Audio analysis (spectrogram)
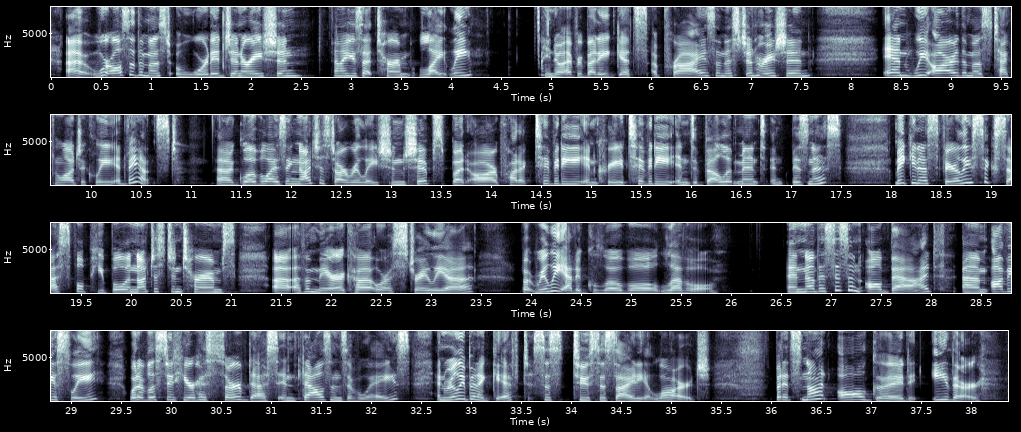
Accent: United States; accent: American; my American accent

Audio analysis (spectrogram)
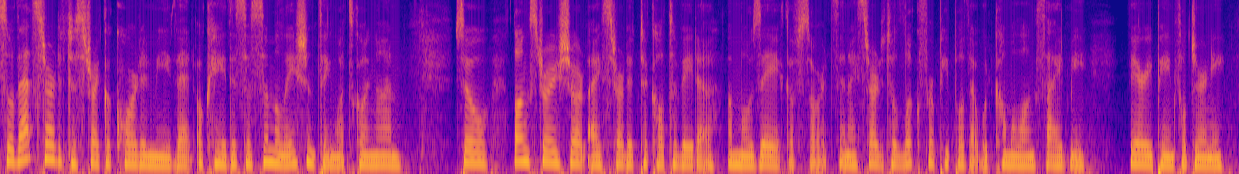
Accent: Canada; moved away as an adult; now in United States; I grew up in Canada and I lived there for a little over twenty-two years

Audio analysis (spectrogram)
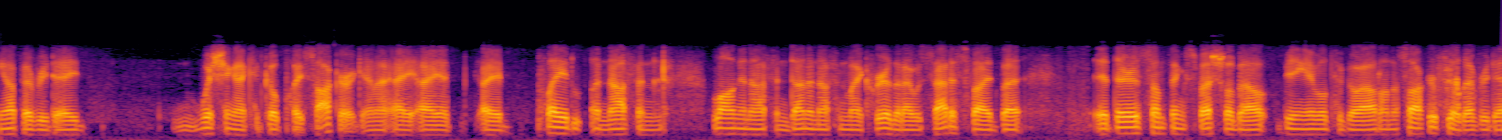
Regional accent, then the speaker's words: Southern California, United States; moved away as an adult; now in León, Mexico; I grew up in Southern California

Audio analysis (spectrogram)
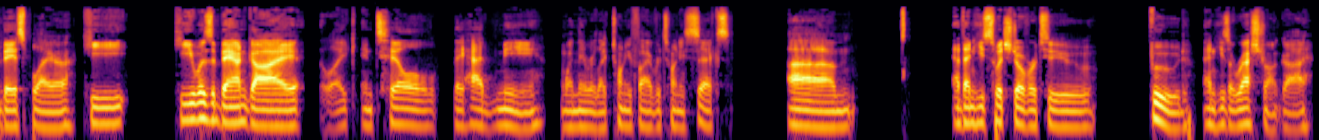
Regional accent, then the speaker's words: Sea Cliff, New York, United States; I grew up on Long Island in a, uh, a town in Nassau County on the North Shore called Seacliff

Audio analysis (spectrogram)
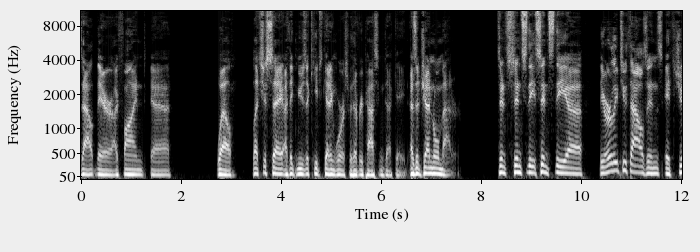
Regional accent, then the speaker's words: New York City, New York, United States; I grew up in New York City.

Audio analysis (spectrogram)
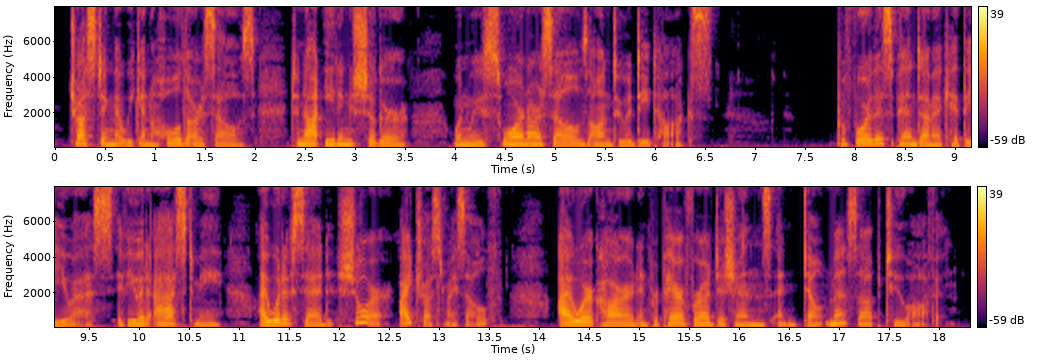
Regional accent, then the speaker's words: Philadelphia, Pennsylvania, United States; as a Philadelphian, as someone who's, you know, from there

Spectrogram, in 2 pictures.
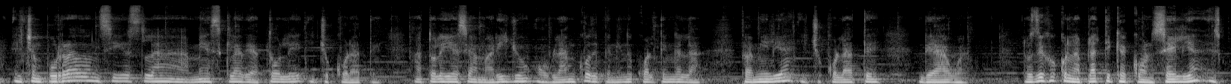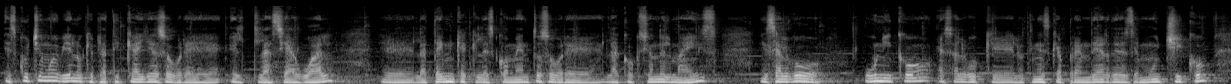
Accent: Ensenada, Baja California, Mexico; now in Oaxaca, Mexico; yo soy de Ensenada, del norte de México.

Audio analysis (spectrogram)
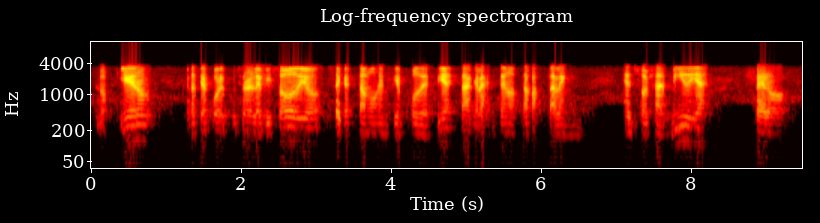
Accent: Levittown, Puerto Rico; yo soy de Levitón y en Levitán no se come arepa

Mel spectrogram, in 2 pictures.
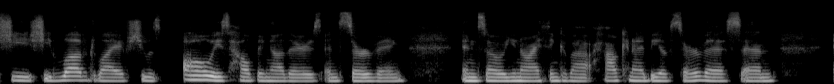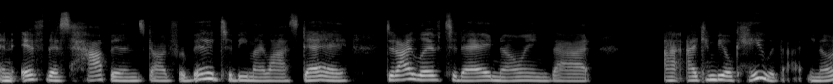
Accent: East Coast, United States; I'm from the East Coast as you are, so that's home for me

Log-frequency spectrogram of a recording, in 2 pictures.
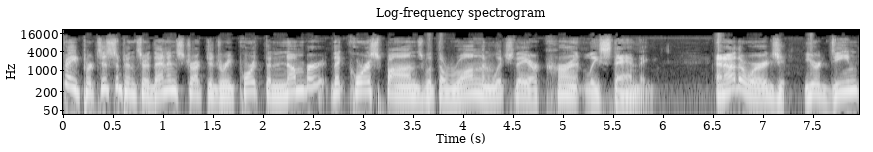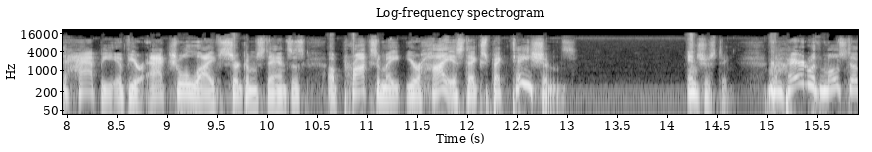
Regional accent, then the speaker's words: South Dakota, United States; moved away; I come from the Midwest and South Dakota originally

